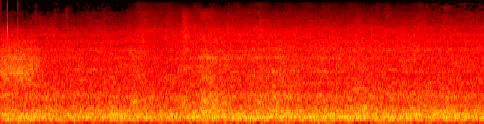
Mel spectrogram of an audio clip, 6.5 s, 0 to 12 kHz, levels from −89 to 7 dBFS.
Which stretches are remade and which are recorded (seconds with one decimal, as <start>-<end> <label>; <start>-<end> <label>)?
0.0-1.7 recorded; 1.7-5.6 remade; 5.6-6.5 recorded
